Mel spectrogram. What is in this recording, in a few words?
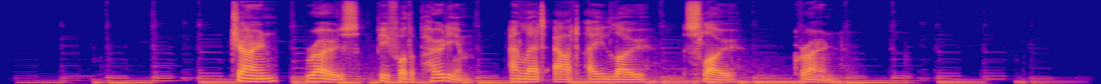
slow, diphthong əʊ as in home; practice activity sentences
